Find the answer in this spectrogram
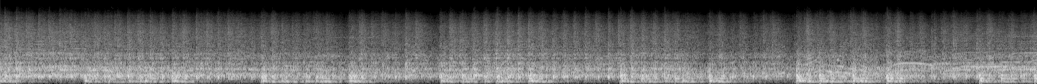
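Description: Music carried by loud, steady drumming in a fast, even rhythm.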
